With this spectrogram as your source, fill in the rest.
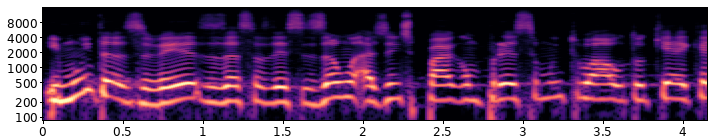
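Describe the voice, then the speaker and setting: Against noticeable background noise, a woman speaks with a São Luís accent at a fairly high pitch and with fairly even intonation. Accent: São Luís (Maranhão). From Brazil, São Luís do Maranhão. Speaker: communication professor. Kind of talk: lecture. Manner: conversational, addresses audience directly.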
